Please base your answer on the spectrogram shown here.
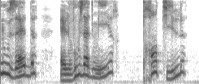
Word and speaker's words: prend-il: to show you that you won't pronounce it like D to make the liaison, but you will pronounce it like T. And so you will get prend-il, prend-il, okay?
